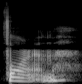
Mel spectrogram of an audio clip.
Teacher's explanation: Forum, accent on the first syllable.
